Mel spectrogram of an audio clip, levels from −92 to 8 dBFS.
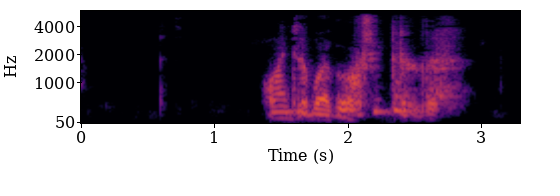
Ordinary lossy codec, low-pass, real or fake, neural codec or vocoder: MP3, 24 kbps; 5.4 kHz; fake; codec, 24 kHz, 1 kbps, SNAC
